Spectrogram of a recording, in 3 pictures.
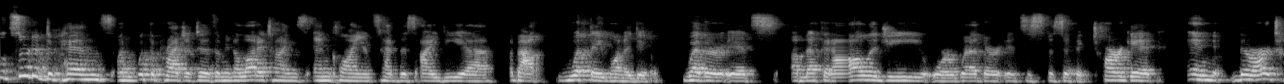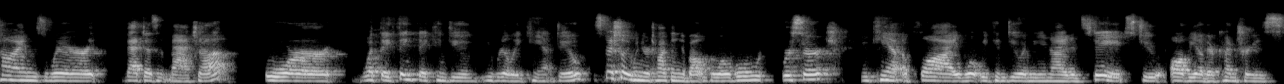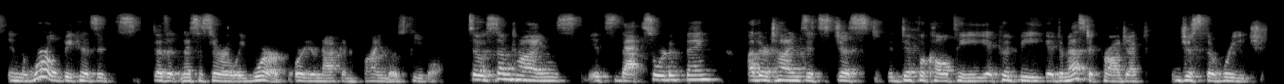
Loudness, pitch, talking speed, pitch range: -17 LUFS, 175 Hz, 185 wpm, 160-195 Hz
